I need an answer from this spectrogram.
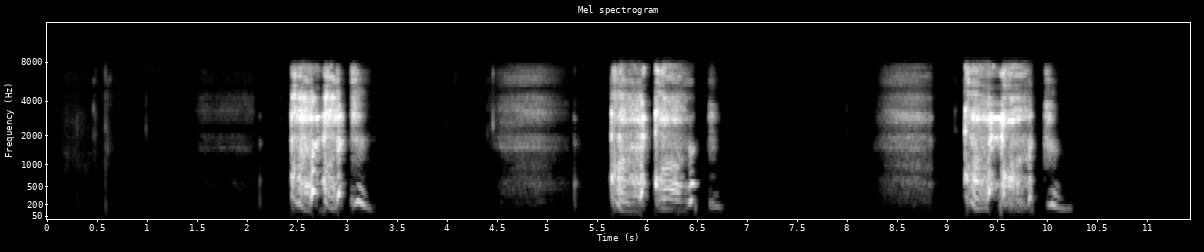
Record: {"three_cough_length": "11.4 s", "three_cough_amplitude": 19674, "three_cough_signal_mean_std_ratio": 0.35, "survey_phase": "beta (2021-08-13 to 2022-03-07)", "age": "45-64", "gender": "Female", "wearing_mask": "No", "symptom_runny_or_blocked_nose": true, "smoker_status": "Never smoked", "respiratory_condition_asthma": false, "respiratory_condition_other": false, "recruitment_source": "REACT", "submission_delay": "1 day", "covid_test_result": "Negative", "covid_test_method": "RT-qPCR", "influenza_a_test_result": "Negative", "influenza_b_test_result": "Negative"}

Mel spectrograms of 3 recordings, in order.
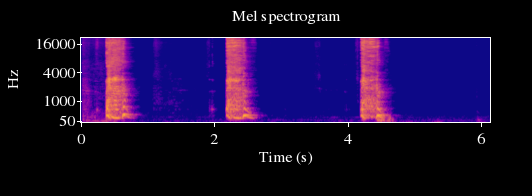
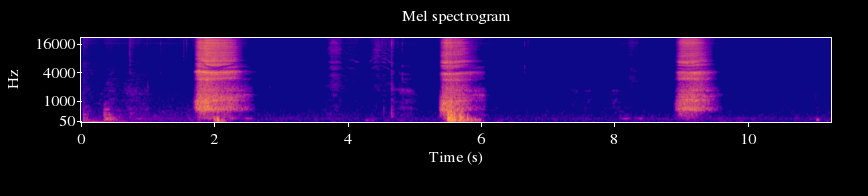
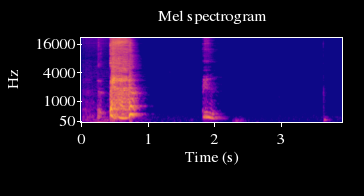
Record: {"three_cough_length": "6.1 s", "three_cough_amplitude": 32768, "three_cough_signal_mean_std_ratio": 0.35, "exhalation_length": "11.3 s", "exhalation_amplitude": 32768, "exhalation_signal_mean_std_ratio": 0.29, "cough_length": "3.9 s", "cough_amplitude": 32768, "cough_signal_mean_std_ratio": 0.3, "survey_phase": "beta (2021-08-13 to 2022-03-07)", "age": "45-64", "gender": "Female", "wearing_mask": "No", "symptom_none": true, "smoker_status": "Ex-smoker", "respiratory_condition_asthma": false, "respiratory_condition_other": false, "recruitment_source": "REACT", "submission_delay": "2 days", "covid_test_result": "Negative", "covid_test_method": "RT-qPCR", "influenza_a_test_result": "Negative", "influenza_b_test_result": "Negative"}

